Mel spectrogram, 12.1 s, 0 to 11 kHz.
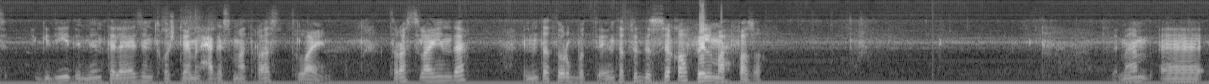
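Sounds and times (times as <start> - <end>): faint high whine: 0.0 - 12.0
low electrical hum: 0.0 - 12.0.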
